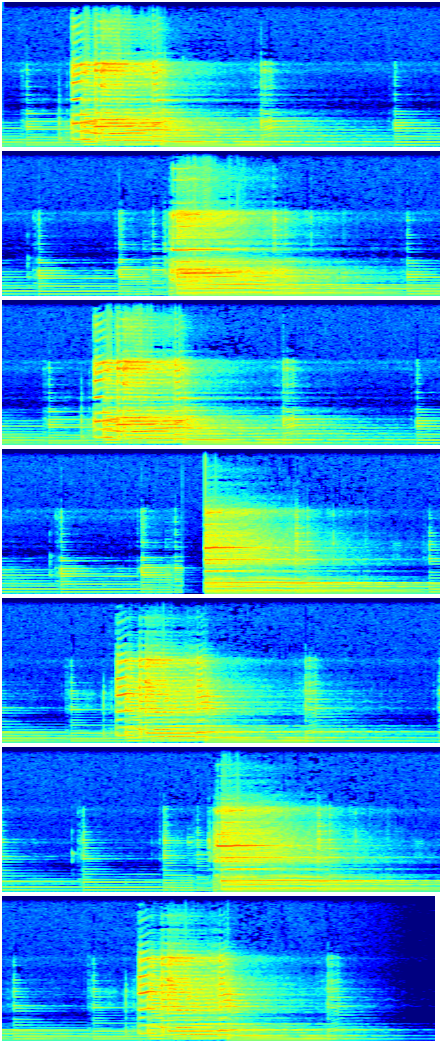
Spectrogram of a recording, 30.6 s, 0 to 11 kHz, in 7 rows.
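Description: Electric guitar amplifier, close-miked, playing a repeated passage of struck chords and ringing single notes with reverb. The passage plays twice with an abrupt cut about halfway: first through the Samsystems Integral speaker-mounted microphone with its EQ set to resemble an SM57, then through a Shure SM57, for comparison.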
